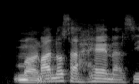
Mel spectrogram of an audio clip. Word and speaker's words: Manos Ajenas: The Menos Jesus. – Manos Ajenas. Yes, it's in Spanish. Manos, and you produced it.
